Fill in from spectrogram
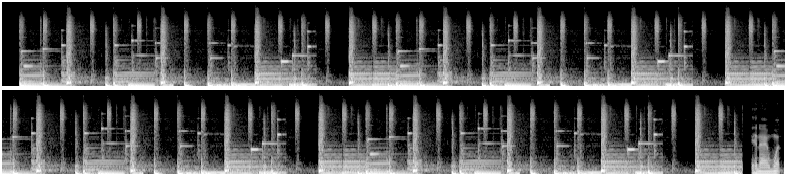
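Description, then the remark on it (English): A full hip-hop beat plays on its own: a punchy, deeper kick drum and a faintly echoing snare with slight reverb, with crisp hi-hats in an intermittent pattern over a looping melodic sample. It repeats steadily in short phrases with brief dropouts. “With that, I think we have the beat for this song.”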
